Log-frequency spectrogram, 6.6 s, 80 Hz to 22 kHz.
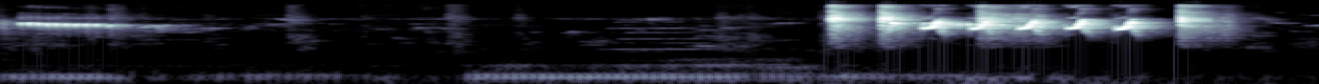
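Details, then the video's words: Juvenile white-rumped shama, about three months old, practising its song: a clear high whistle at first, then a run of harsh, broad rasping bursts with zigzag notes woven in, about four per second. A low hum runs underneath. "Kicauan murai batu Sri Rama(umr 3bln) yang lagi dokor"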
